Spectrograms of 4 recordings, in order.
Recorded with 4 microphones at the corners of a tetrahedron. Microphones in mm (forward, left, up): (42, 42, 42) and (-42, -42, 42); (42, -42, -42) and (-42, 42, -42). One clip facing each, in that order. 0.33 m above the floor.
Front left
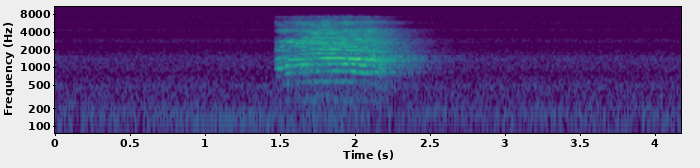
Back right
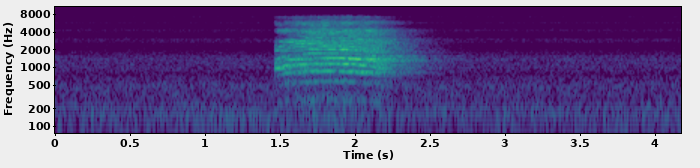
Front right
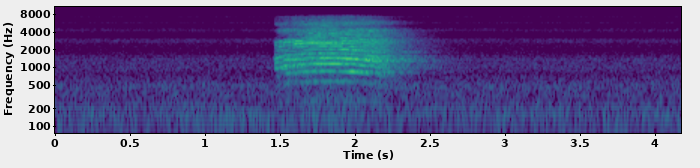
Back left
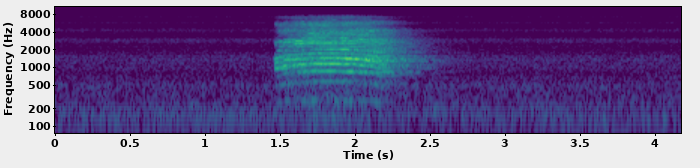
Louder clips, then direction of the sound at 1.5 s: Back right 1 dB, back left 1 dB; 160° right.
